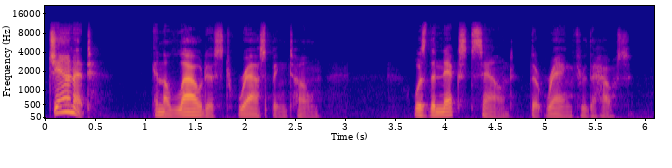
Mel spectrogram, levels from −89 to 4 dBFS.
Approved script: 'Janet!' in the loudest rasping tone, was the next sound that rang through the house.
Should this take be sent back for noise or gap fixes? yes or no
no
